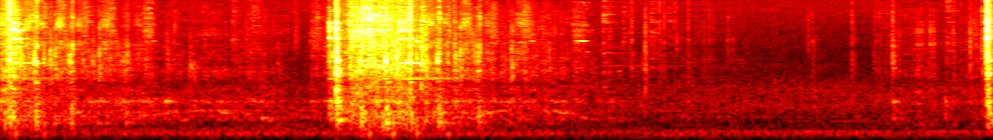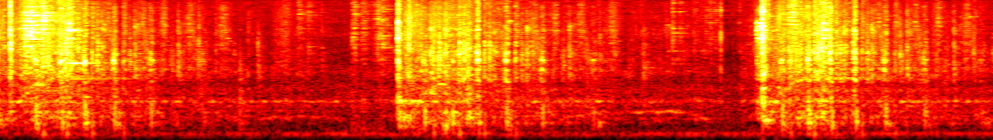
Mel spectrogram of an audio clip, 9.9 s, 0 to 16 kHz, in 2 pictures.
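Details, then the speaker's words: 2001 Briggs & Stratton OHV 5 hp chain-drive rototiller, choke on, pull-started: four attempts each give a short rough burst of popping backfires out the exhaust, never catching; no compression, owner suspects misadjusted valves. "when you pull it all it does is pops the backfires out of the tail pipe and it has no compression"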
